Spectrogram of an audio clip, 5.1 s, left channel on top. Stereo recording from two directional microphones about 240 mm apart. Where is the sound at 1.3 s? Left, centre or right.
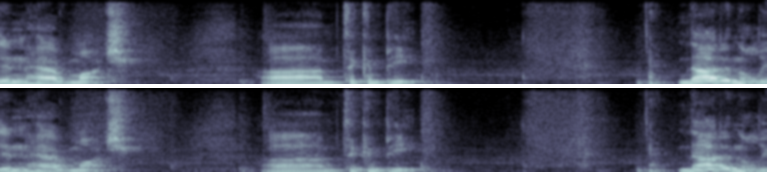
Left.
